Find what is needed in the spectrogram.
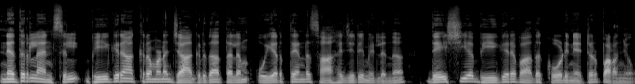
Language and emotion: Malayalam, neutral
